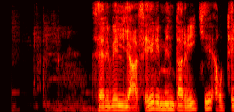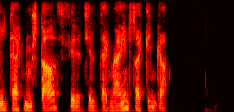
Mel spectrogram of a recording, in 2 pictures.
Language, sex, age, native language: Icelandic, male, 60-69, Icelandic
